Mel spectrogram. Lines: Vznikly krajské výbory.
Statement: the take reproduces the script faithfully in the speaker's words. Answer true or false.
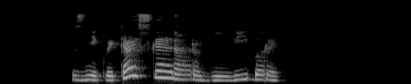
false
